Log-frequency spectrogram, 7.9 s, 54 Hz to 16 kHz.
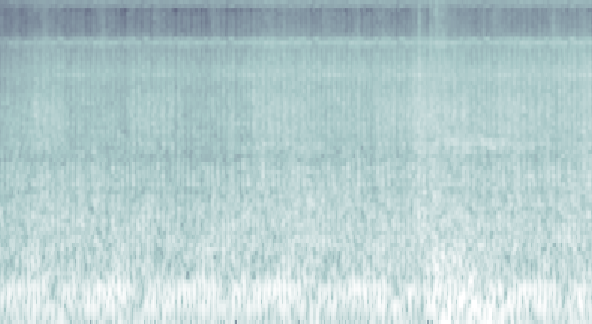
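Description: MG34 machine gun fire in Steel Division 44, a steady dense rattle of rapid shots that continues throughout, blended with distant battlefield rumble at a moderate, even level.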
